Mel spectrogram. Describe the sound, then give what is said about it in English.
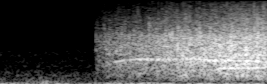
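Applause sound effect that bursts in suddenly after a brief quiet moment, then continues as steady, dense clapping. “Okay, I can hear it. Thank you. The applause.”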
